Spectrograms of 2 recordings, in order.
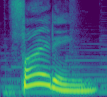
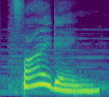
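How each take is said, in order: No difference in how they are said.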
